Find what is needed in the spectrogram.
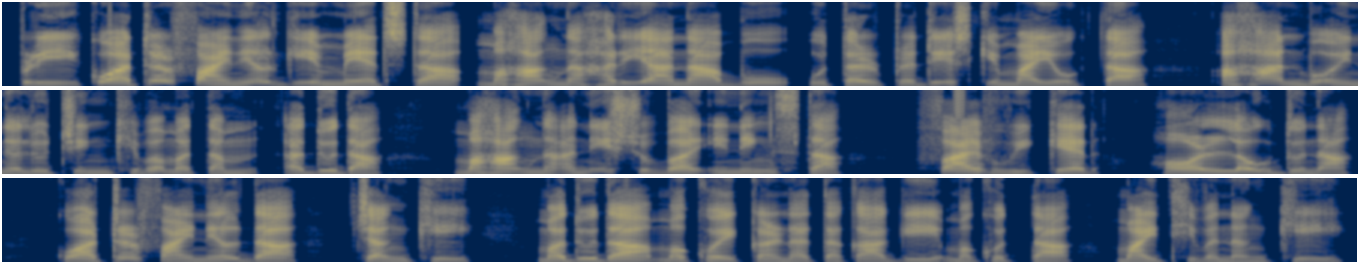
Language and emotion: Manipuri, neutral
